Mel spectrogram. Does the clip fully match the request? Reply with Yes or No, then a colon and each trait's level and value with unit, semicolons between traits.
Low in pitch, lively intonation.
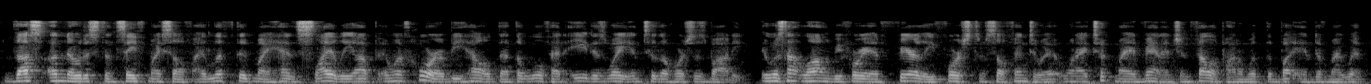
No: low, 130 Hz; average, 2.9 semitones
